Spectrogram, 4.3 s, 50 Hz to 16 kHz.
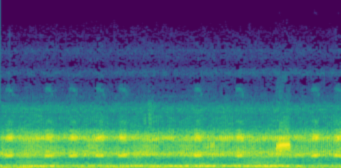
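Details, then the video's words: Frogs calling en masse after a storm, Green Corridor, Singapore, recorded as a 3D soundscape: dense continuous croaking, a low steady drone and a prominent brief higher call near the end. "Frogs after Storm"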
